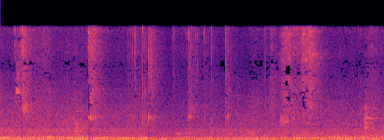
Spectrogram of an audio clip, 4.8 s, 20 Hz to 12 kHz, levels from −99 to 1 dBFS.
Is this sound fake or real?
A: real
